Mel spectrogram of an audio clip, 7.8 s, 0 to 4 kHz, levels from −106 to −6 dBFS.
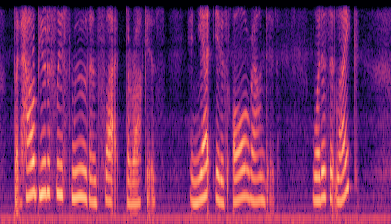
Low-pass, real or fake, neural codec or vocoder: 3.6 kHz; real; none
